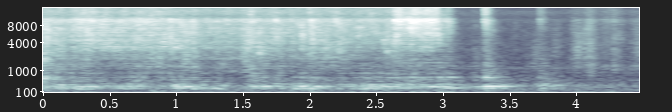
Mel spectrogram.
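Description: Water running from a tap, shut off about three seconds in, followed by a few light clicks.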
